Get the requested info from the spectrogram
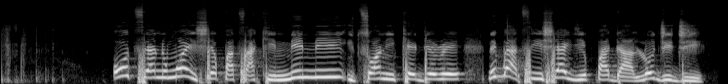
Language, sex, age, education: Yoruba, female, 30-45, tertiary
